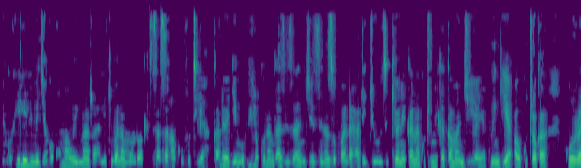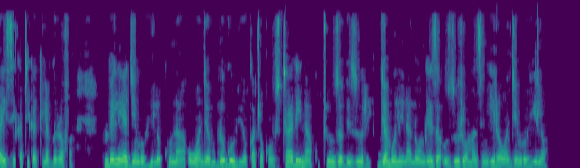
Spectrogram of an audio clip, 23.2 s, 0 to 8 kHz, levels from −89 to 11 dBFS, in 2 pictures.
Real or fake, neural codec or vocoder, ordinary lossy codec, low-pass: real; none; AAC, 32 kbps; 7.2 kHz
